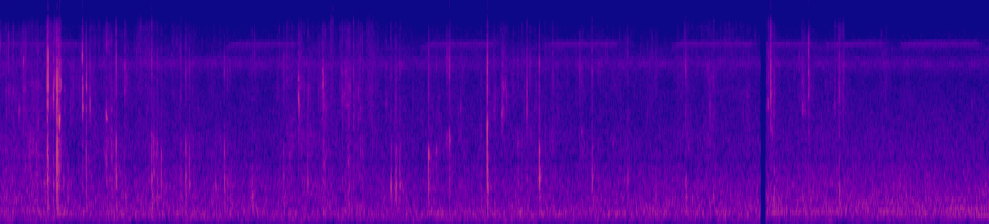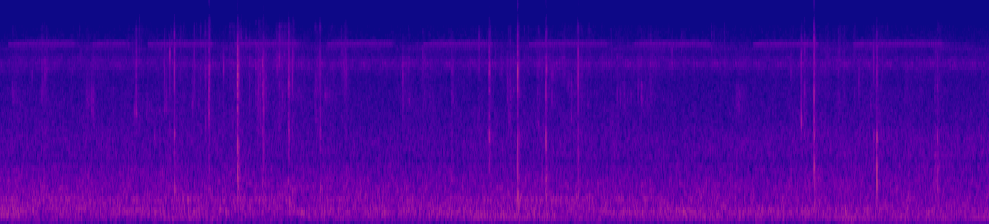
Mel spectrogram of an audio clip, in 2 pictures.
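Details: Eating raccoons in the wild, heard up close as soft, steady crackling and nibbling bites, with occasional sharper clicks, over a continuous faint high-pitched hum.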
